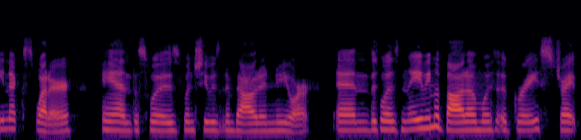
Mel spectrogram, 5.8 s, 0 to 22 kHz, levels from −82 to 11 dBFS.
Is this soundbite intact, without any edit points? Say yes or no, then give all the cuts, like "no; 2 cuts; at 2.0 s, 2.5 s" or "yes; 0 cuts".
no; 3 cuts; at 2.2 s, 3.8 s, 4.3 s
